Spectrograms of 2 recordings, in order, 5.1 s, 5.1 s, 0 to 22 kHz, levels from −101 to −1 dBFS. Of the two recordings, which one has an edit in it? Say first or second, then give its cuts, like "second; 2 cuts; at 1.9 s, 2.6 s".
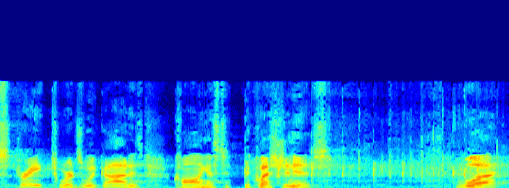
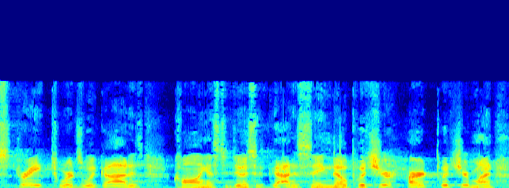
first; 1 cut; at 2.3 s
